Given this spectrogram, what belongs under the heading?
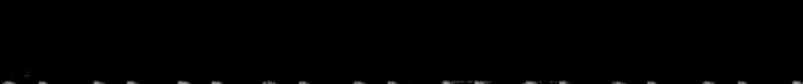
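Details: Heartbeat recorded late at night while resting in bed before sleep, soft regular paired low thumps at about 69 beats a minute; normal heartbeat.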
